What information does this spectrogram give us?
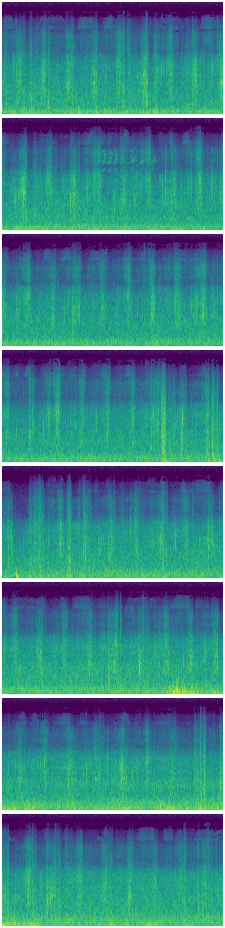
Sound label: Walking a clifftop trail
